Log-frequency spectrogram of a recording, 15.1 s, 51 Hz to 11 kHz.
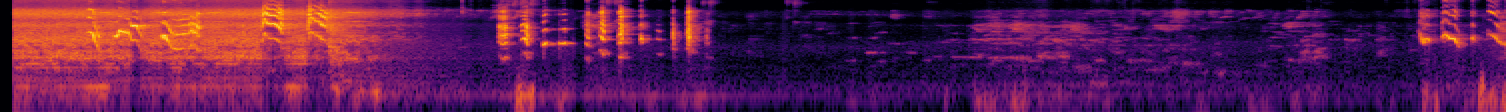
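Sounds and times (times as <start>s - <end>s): parakeet chattering: 0.9s - 3.5s, 5.0s - 7.2s, 14.2s - 15.0s
parakeet squeaks: 0.9s - 3.8s, 5.0s - 7.2s, 14.2s - 15.0s.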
